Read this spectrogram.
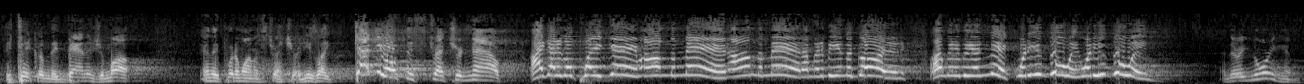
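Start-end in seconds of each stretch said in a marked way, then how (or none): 3.5-11.5 high-pitched indignant yelling; frantic protest. Acted. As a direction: rant at the medics, voice pushed way up. Player protests on stretcher.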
